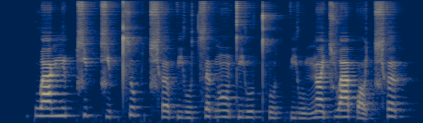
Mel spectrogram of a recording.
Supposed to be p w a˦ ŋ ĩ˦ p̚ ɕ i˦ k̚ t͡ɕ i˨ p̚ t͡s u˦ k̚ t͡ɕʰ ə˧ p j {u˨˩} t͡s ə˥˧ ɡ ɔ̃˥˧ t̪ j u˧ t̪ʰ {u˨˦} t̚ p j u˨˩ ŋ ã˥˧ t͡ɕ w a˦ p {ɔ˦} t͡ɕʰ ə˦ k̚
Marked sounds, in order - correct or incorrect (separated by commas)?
correct, incorrect, incorrect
